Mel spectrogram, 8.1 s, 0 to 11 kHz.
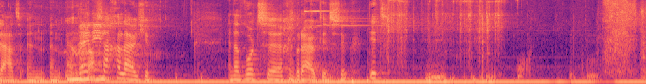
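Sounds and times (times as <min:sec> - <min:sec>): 
speech: 0:00.0 - 0:02.0, 0:02.8 - 0:06.2
steady low hum: 0:00.0 - 0:07.5
cash register drawer ringing open: 0:03.8 - 0:06.4
coins clinking and jingling: 0:03.8 - 0:06.4.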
